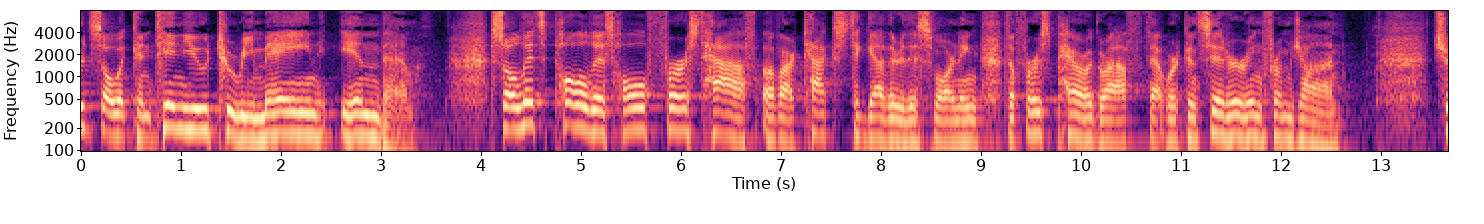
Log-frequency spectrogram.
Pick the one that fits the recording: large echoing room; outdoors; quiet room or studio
large echoing room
